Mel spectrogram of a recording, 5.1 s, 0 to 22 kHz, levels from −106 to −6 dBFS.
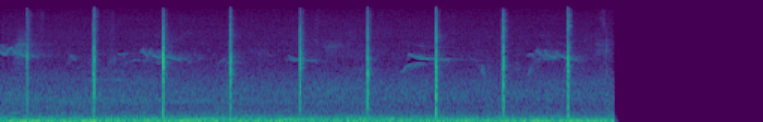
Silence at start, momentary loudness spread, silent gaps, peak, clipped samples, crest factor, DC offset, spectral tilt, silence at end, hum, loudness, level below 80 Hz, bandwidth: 0 s; 9 LU; none; -12 dBFS; under 0.1%; 32 dB; under 0.1%; -3.5 dB/octave; 1 s; none; -45 LUFS; -46 dBFS; 16 kHz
